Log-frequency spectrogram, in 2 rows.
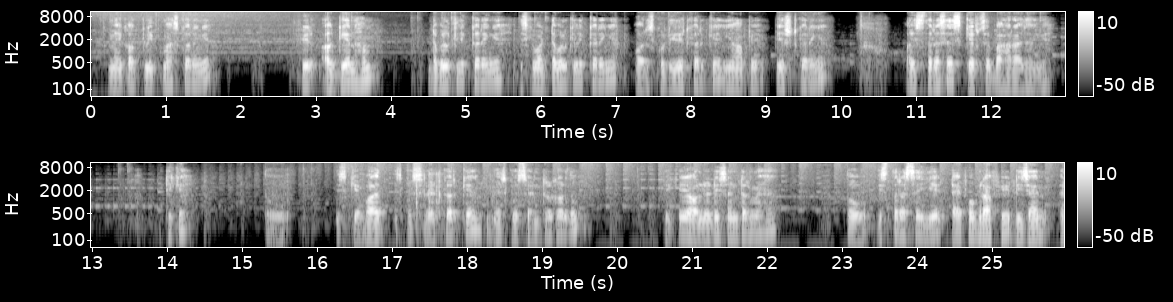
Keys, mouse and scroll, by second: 0.6 click, 8.3 Delete, 9.3 ctrl+f, 11.9 Escape, 13.0 click, 15.2 alt+scroll down 1, 16.4-17.9 drag, 18.9 ctrl+g, 19.7 click.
